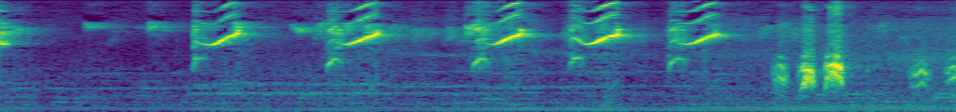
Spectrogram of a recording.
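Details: Courting white-rumped shama showing off its fill-ins: a high, thin down-slurred whistle repeated about five times, spaced roughly half a second apart, ending in two lower, fuller chirps over soft rumbling noise.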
